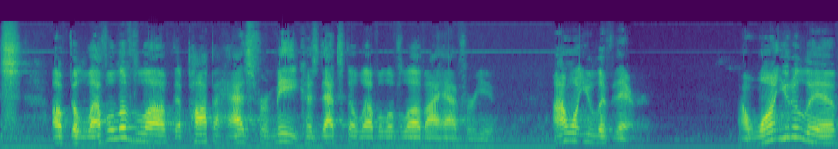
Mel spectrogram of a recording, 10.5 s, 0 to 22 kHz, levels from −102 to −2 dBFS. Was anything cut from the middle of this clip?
no; 0 cuts

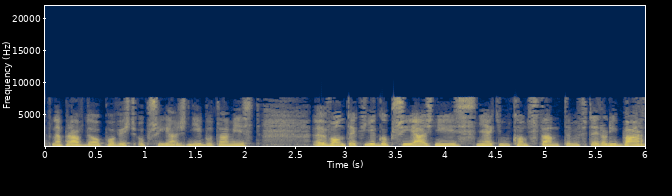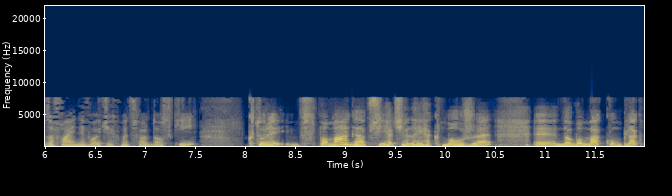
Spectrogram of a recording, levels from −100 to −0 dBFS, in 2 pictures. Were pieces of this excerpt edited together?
no; 0 cuts

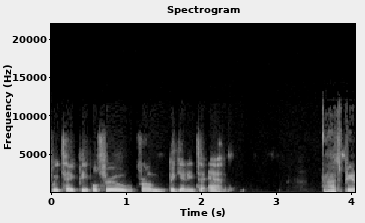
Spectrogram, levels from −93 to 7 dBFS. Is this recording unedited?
yes; 0 cuts

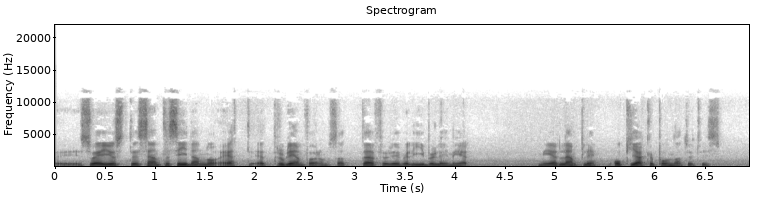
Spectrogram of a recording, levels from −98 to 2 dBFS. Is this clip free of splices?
yes; 0 cuts

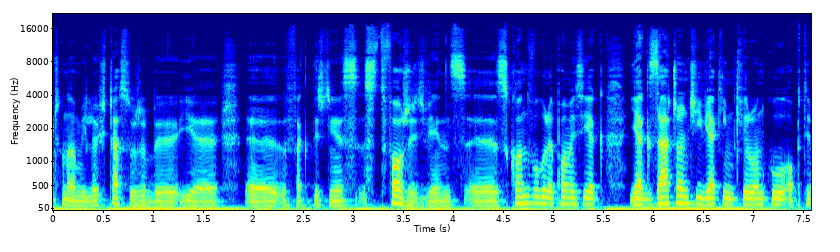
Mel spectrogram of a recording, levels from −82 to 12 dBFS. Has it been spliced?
no; 0 cuts

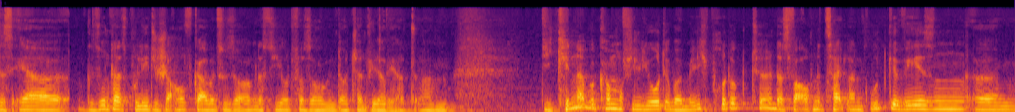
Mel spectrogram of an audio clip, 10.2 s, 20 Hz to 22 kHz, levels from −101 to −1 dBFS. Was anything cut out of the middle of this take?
yes; 4 cuts; at 2.2 s, 3.9 s, 6.2 s, 8.6 s

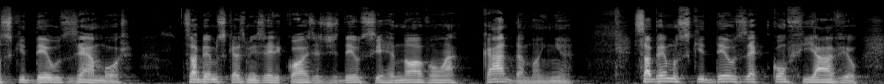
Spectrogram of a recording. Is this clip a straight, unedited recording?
yes; 0 cuts

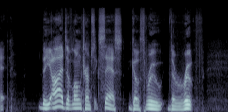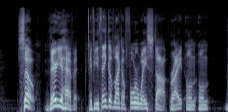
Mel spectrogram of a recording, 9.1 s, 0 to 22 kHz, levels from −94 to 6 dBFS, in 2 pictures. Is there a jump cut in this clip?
yes; 2 cuts; at 5.4 s, 6.2 s

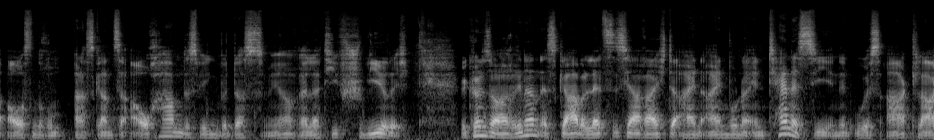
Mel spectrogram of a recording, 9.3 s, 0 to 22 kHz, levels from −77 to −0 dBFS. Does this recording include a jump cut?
no; 0 cuts

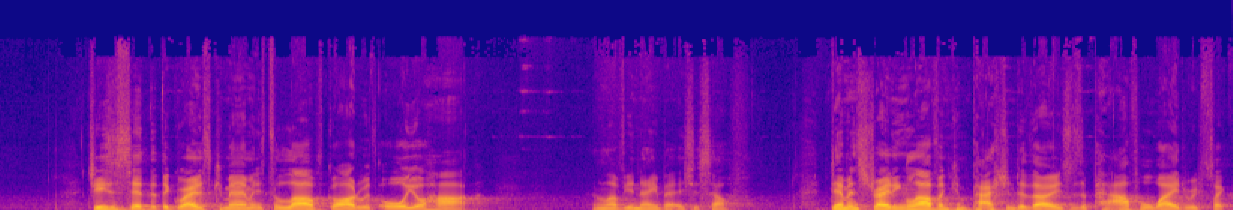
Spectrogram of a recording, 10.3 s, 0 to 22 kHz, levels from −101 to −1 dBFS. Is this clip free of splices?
yes; 0 cuts

